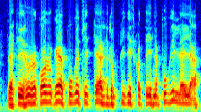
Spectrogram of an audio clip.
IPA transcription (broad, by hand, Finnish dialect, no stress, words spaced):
tehtiːn semːosek korkeːp pukit sitːe jɑ se tukːi kiskotːiːn sinːep pukilːej jɑ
